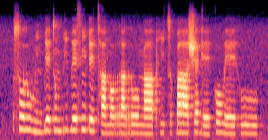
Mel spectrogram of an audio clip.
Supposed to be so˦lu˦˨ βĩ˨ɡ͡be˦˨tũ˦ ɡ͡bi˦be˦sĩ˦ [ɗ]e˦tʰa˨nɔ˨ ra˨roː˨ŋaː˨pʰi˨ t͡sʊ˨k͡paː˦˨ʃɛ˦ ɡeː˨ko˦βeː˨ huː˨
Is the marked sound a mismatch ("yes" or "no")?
no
